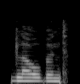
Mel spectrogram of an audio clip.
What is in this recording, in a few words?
"glaubend", German; adjectives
